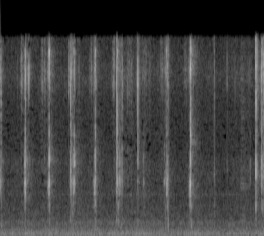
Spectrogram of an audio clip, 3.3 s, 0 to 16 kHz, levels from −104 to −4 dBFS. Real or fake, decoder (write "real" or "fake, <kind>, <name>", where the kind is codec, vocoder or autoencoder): real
